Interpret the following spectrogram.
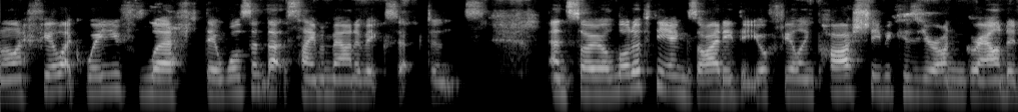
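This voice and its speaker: A woman giving a live psychic reading, soothing and rambling, calling the listener love and honey. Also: on the low side. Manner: rambling with frequent restarts and fillers. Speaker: psychic reader.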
